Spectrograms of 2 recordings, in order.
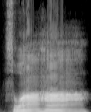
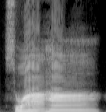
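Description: The two takes are said the same way.

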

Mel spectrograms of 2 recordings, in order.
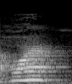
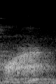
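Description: First: The syllable has a level tone. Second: The syllable has a dipping tone. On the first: It means a flower. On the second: It means fire.

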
